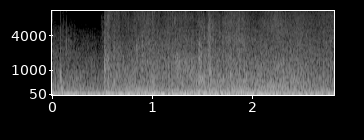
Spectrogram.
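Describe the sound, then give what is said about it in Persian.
A deep volcanic eruption booms in, followed by a continuous low roar and rumbling blasts that sustain loudly for several seconds, with no voices; volcanoes forming as continental plates move, building a land bridge explosively. “جایی دورتر یک پل متفاوت در حال شکل گیری بود، فقط به روشی انفجاری تر.”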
